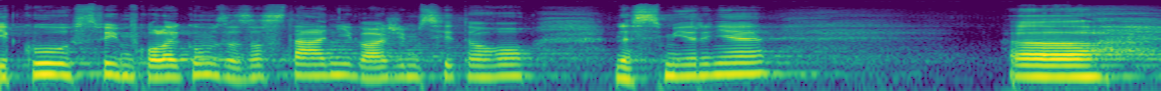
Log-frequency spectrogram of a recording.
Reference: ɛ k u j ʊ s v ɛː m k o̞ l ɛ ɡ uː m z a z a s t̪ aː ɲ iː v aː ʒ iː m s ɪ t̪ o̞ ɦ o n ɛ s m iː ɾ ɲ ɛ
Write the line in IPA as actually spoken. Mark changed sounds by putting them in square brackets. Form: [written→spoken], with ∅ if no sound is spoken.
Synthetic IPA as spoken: ɛ k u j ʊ s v [ɛː→iː] m k o̞ l ɛ ɡ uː m z a z a s t̪ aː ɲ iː v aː ʒ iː m s ɪ t̪ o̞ ɦ o n ɛ s m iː ɾ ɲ ɛ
